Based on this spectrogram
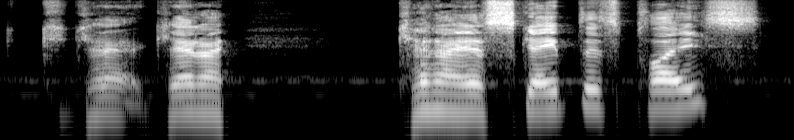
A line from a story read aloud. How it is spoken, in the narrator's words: He sighed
